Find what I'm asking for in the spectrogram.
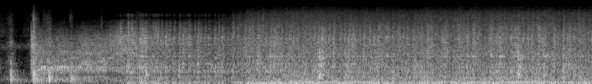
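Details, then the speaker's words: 1964 International service truck V8 fired for the first time on fuel poured into the carburetor bowl: cranks and catches, then runs with an uneven, stumbling idle and ragged beat on about four cylinders, smoothing slightly before dying; rough-running misfire. "man that thing popped right off that was awesome it was a little rough in the beginning running on like four cylinders it started to smooth out a little bit before it died"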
